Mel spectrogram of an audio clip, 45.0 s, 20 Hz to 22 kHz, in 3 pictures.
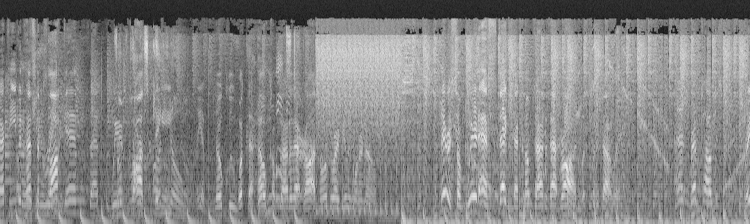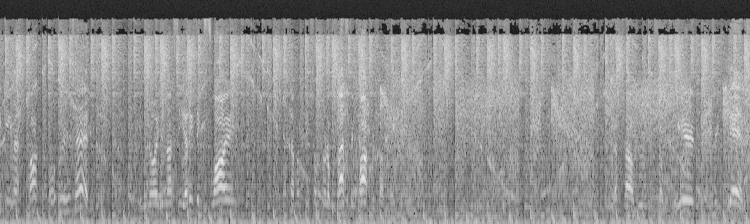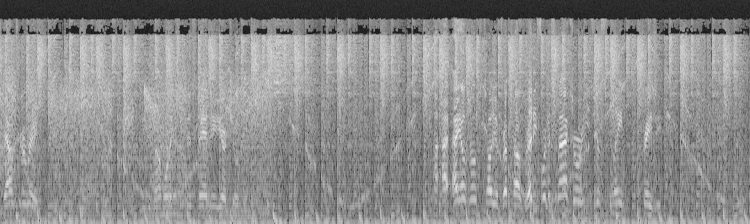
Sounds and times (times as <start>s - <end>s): Speech: 0.0s - 7.5s, 8.8s - 12.5s, 13.5s - 16.8s, 17.8s - 19.7s, 20.7s - 23.2s, 27.3s - 30.8s, 32.9s - 35.0s, 38.7s - 43.2s
Music: 0.0s - 45.0s.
